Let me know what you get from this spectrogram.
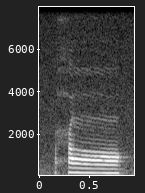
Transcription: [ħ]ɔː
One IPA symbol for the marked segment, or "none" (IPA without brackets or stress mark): ħ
